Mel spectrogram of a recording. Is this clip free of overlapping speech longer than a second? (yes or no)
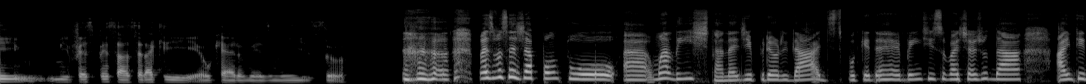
yes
